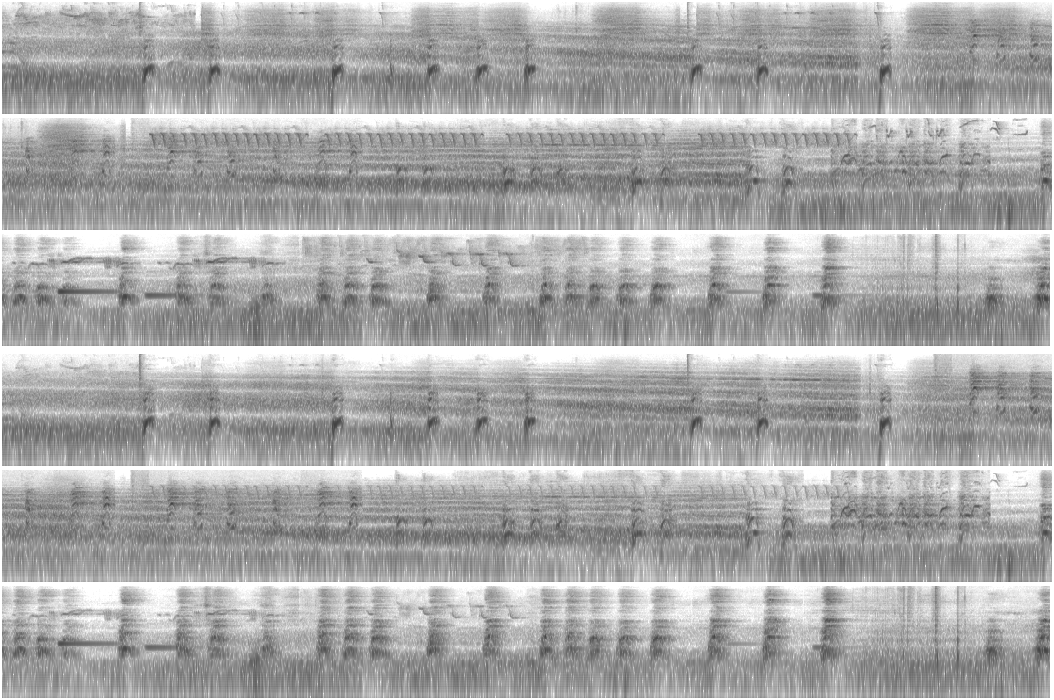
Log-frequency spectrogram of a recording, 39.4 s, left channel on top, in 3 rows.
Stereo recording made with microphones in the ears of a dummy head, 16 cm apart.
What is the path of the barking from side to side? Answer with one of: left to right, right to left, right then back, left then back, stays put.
stays put.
